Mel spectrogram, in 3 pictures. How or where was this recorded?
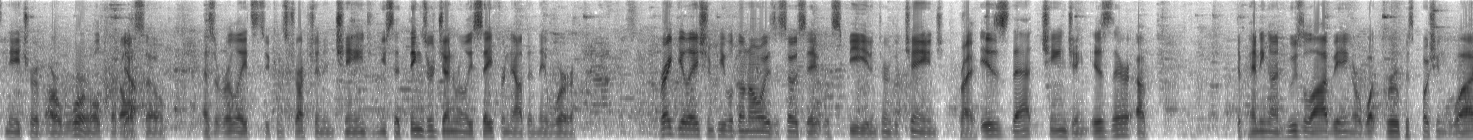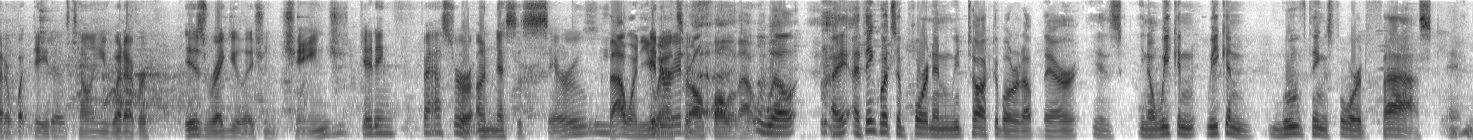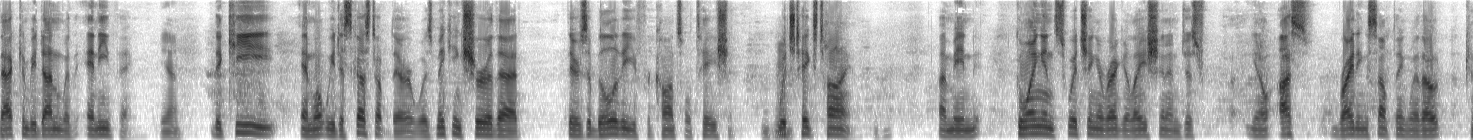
busy venue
